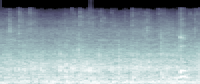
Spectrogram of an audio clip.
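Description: A heavy truck's diesel engine idling close by, a steady low rumble with an even wash of noise above it.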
